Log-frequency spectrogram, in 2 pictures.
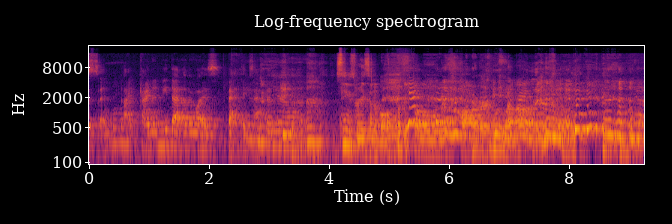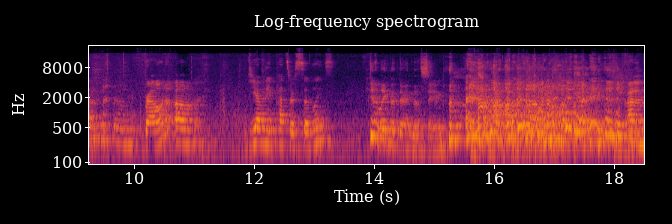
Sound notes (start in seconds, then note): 4.9 laughs; 6.3 students talk amongst themselves; 15.2 laughs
